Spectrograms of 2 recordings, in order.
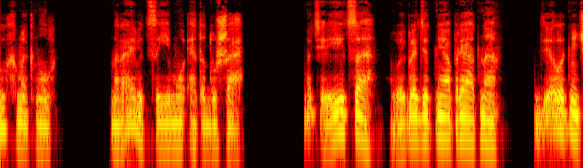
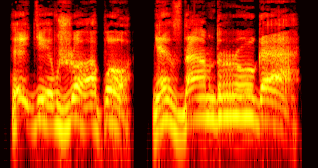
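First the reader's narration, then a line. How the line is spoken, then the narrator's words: Roared, last strength. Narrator (Russian): взревел Жабич и нашел в себе еще кроху сил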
